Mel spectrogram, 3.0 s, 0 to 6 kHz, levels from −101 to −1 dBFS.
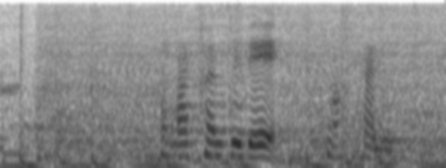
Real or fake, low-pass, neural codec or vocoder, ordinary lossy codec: fake; 5.4 kHz; autoencoder, 48 kHz, 32 numbers a frame, DAC-VAE, trained on Japanese speech; none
